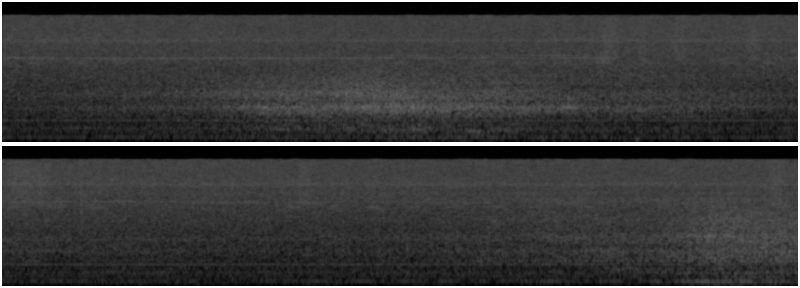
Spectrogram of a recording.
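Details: Steady broadband hiss and low hum, rising and falling gently like distant traffic or a fan, with no animal sound.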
